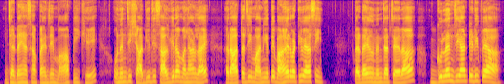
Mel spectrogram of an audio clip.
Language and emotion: Sindhi, happy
